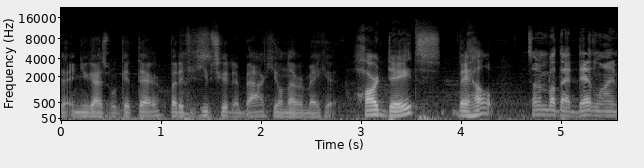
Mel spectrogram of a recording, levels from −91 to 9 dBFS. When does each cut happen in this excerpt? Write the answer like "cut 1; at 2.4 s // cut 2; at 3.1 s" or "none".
cut 1; at 2.8 s // cut 2; at 4.7 s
